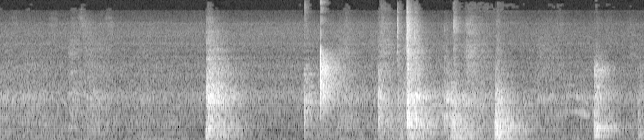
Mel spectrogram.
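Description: Pool cue striking the cue ball about two seconds in, followed by a run of sharp clacks and knocks of pool balls over the next few seconds, each with a short ring.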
